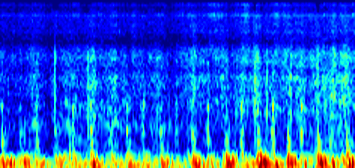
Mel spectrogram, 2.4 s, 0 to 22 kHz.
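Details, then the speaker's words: VAZ 2115 steering rack: dull, irregular clunks over a low engine rumble, knocking from heavy play felt at the tie rod; rack to be removed and reworked. "так вот ну что в принципе говорить от монстрик и как оно стучит на живот за тягу берем и не слышно будет нет"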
